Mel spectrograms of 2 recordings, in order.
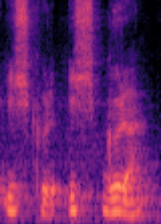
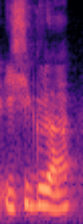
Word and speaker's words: Ishigura: And it's in the new building called Ishigura, spelled with a K in English, but it's actually pronounced Ishigura in Japanese.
